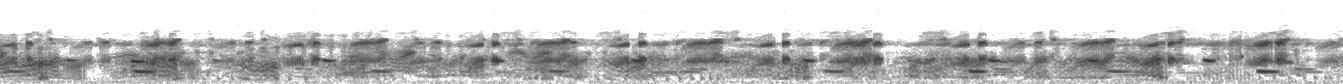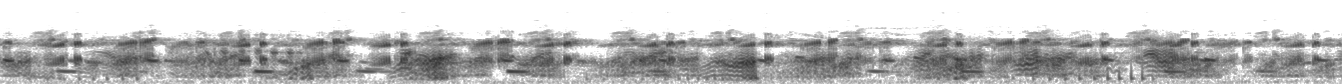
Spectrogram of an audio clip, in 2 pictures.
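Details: A long stretch of massed frog calls, buzzy croaks layered thickly and pulsing in waves, with recurring short clear notes repeated steadily through the chorus.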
